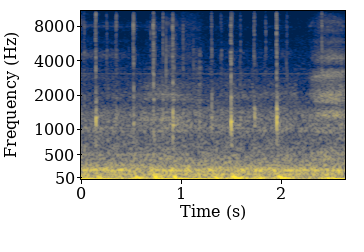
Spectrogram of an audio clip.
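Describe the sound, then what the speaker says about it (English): Rapid keystrokes on a computer keyboard as a password is entered, a steady run of light clicky taps close by with no talking. "now let's see if I typed in that password right"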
